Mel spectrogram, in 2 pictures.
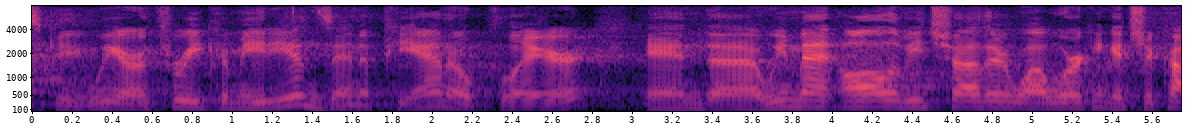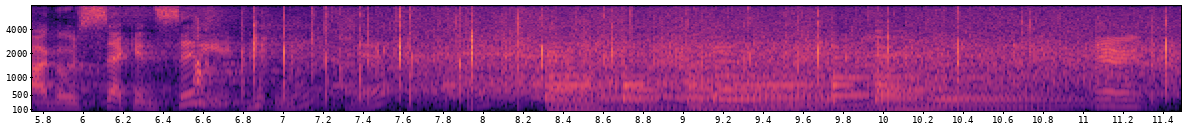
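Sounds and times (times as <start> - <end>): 
speech: 0.1 - 7.6
audience applause: 6.8 - 11.4.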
